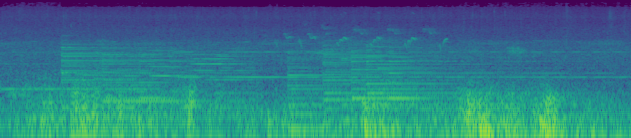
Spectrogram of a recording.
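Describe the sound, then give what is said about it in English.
Steady rain hisses beneath sustained piano and flute tones, while low rolls of thunder rumble in several softened swells, with faint shorebird chirps drifting through. “There are five sounds in this music piano, flute, shorebirds, thunder, and rain.”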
